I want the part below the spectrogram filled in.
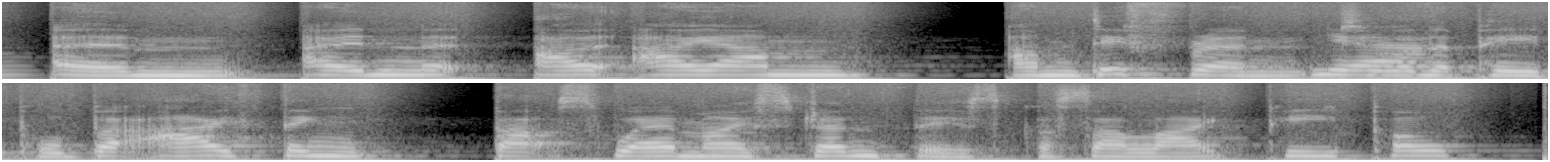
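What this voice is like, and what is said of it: Barnsley accent. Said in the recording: “I've got this Barnsley accent.”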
